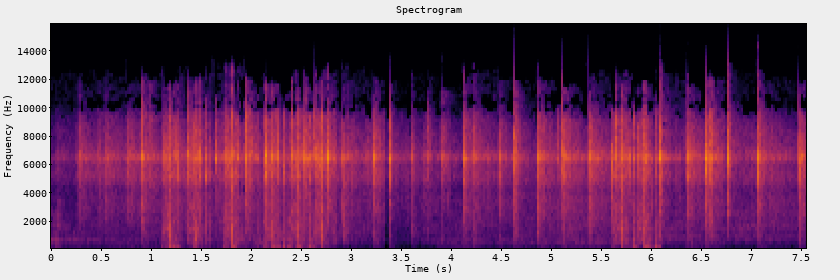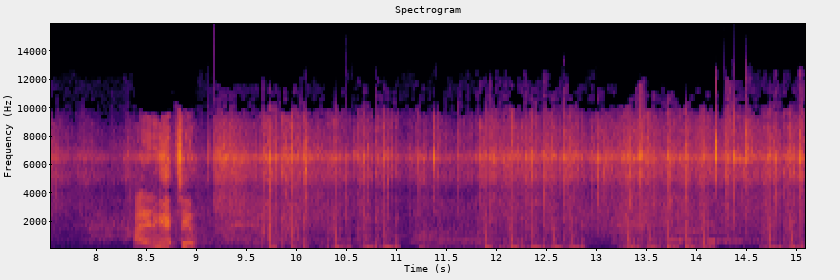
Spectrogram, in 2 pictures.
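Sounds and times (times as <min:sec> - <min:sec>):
airsoft guns firing: 0:00.9 - 0:03.4, 0:04.1 - 0:07.2, 0:09.6 - 0:15.0.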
